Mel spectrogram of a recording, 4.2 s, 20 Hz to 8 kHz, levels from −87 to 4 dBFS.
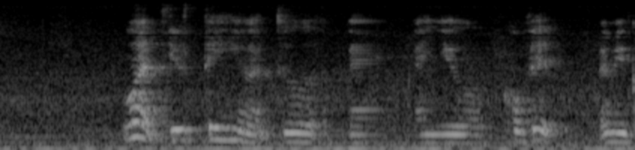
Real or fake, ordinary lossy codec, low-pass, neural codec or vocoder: real; none; 7.2 kHz; none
